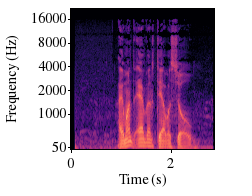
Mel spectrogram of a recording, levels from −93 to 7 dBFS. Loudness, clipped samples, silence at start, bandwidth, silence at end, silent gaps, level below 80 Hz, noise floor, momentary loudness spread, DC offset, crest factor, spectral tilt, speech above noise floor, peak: -19 LUFS; under 0.1%; 0.1 s; 16.5 kHz; 0.05 s; none; -36 dBFS; -47 dBFS; 10 LU; under 0.1%; 18 dB; -6 dB/octave; 28 dB; -2 dBFS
